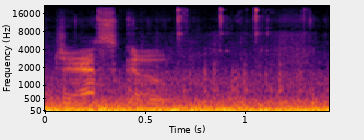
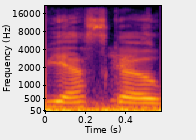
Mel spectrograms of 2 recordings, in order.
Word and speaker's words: Jasko: I've been watching a lot of Jasko. Oh, Yasko. I love Yasko. Jasko? Is that how you say his name? Yes. Yasko, Omar.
